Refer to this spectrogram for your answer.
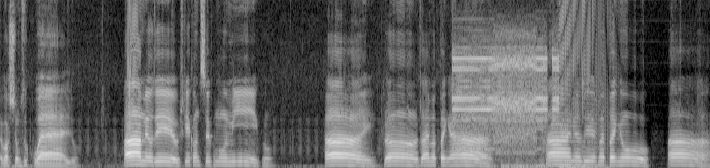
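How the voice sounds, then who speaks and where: A man talks at a very slow pace with ordinary pitch variation, long, frequent pauses, and light background noise. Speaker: gaming video host. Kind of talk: casual gameplay commentary and outro. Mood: startled during game scare. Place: home room. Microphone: headset.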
